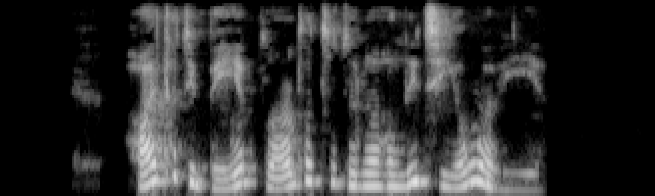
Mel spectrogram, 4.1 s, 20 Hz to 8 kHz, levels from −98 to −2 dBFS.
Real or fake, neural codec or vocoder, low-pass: real; none; 7.2 kHz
